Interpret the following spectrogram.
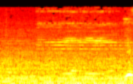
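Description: Steady low background rumble and hum, with a man's voice starting a word right at the end.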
